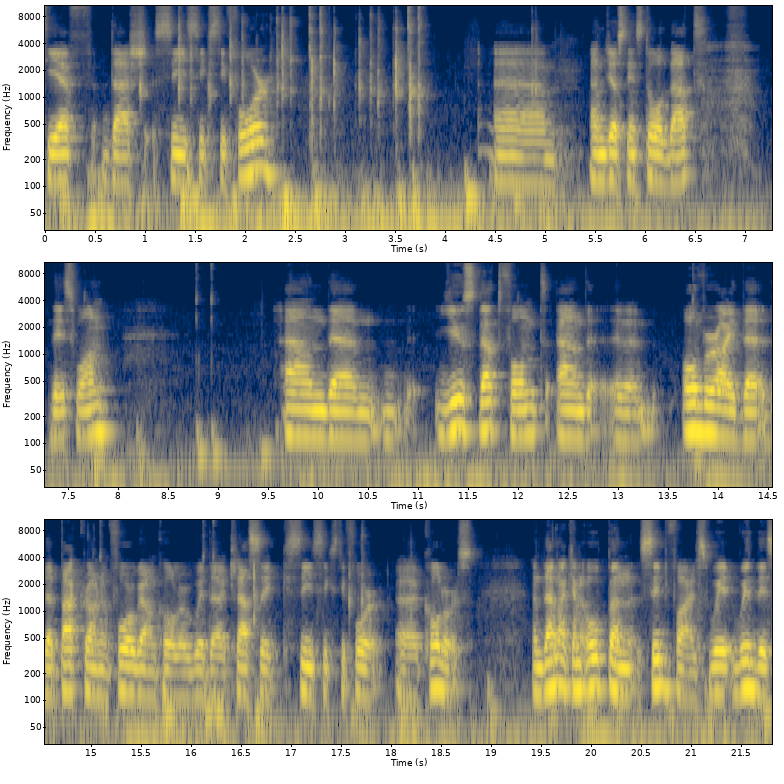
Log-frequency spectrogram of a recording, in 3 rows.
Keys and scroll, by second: 4.7 ctrl+super+Return.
